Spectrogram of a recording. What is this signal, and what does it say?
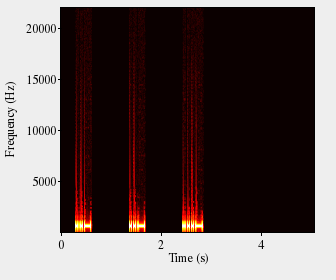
Morse code, heard as a keyed tone, about 28 wpm, spaced as for 10 wpm, 700 Hz. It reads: UUV
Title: USA Call Signs - 6x Character Spacing - 28wpm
